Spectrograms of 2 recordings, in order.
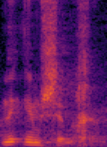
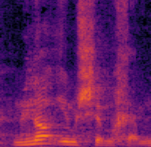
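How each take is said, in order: First: "Ni'im Shemchem" with i, as Donash wrote; wrong form. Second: "Na'im Shemchem" with a in the first syllable; correct grammar form. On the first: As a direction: say "Ni'im" as nee-eem. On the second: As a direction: say "Na'im" as nah-eem. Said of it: "By way of dikdik, it should have said". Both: Shown as a demonstration.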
